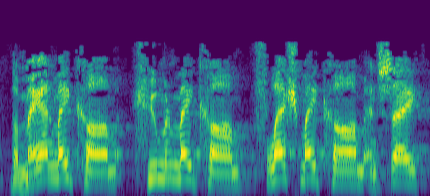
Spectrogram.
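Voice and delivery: normal talking voice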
